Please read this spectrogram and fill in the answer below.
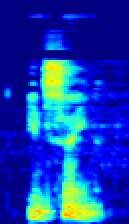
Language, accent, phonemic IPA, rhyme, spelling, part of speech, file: English, Southern England, /ɪnˈseɪn/, -eɪn, insane, adjective, LL-Q1860 (eng)-insane.wav
- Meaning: 1. Exhibiting unsoundness or disorder of mind; not sane; utterly mad 2. Used by or relating to insane people 3. Causing insanity or madness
